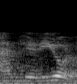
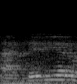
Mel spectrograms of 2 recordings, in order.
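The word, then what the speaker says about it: anterior: و اینا رو اگه بگه انتریور و پوستریور کاملا غلط، تلفظ انتریر و پوستریر، قدامی و خلفی.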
